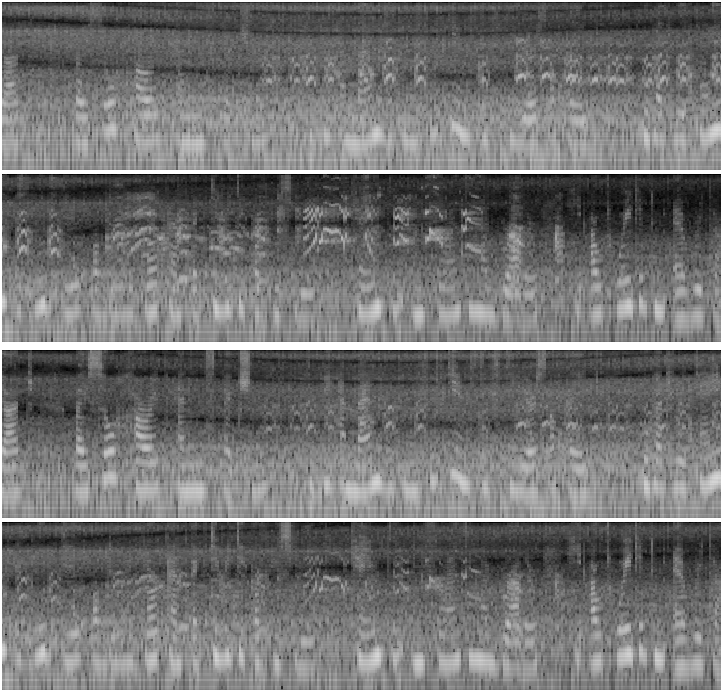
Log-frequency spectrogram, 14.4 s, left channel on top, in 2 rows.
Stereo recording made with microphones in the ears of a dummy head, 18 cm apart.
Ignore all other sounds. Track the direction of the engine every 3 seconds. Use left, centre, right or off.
left, centre, right, right, right.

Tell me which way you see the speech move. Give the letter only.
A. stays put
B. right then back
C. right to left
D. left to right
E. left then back
A.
